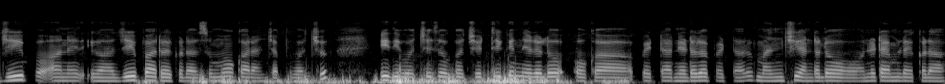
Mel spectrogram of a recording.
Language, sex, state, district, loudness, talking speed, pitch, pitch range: Telugu, female, Andhra Pradesh, Annamaya, -24 LUFS, 160 wpm, 170 Hz, 165-175 Hz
